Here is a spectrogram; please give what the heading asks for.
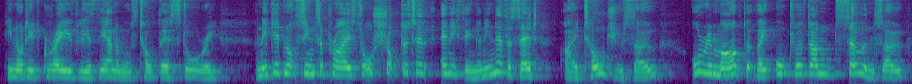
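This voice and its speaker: A woman reading a classic children's storybook aloud in a gentle, unhurried way. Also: medium pitch. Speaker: narrator.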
